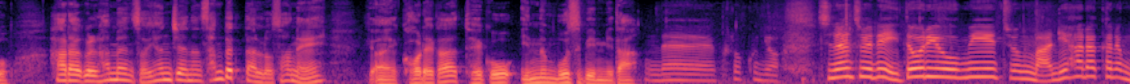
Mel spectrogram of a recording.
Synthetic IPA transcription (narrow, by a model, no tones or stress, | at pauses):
haɾaɡɯɭɦamjʌnsʰʌçjʌnd͡ʑe̞nɯnsʰambe̞k̚t͈aɭːʌsʰʌne̞ | kʌɾe̞ɡatwe̞ɡoinːɯnmosʰɯbimɲidane̞kɯɾʌkʰuɲot͡ɕinant͡ɕʰoiɾe̞idʌɾiumit͡ɕomːaɲiɦaɾakʰanɯn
